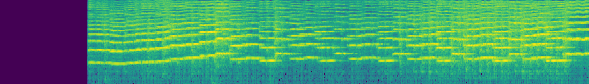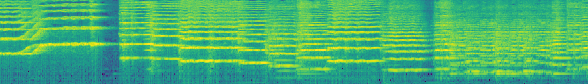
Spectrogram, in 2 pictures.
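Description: Two violins playing a quick passage together, starting about a second in, with a fast upward slide about seven seconds in and a brief break just before nine seconds.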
